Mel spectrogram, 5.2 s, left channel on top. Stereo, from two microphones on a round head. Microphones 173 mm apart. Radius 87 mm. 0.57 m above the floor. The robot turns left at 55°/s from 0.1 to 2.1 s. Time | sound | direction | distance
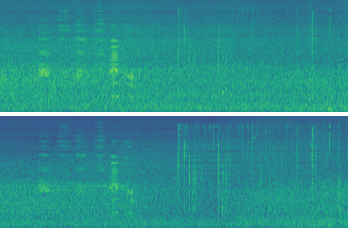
0.6 | breathing | 100° left | 0.6 m
2.7 | frying | 20° right (ahead or behind) | 1.4 m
